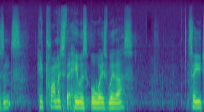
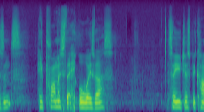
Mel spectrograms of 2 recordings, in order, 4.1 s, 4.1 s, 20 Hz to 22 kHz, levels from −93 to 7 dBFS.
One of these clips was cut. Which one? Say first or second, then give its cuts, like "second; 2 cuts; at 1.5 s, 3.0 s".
second; 2 cuts; at 1.5 s, 1.9 s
